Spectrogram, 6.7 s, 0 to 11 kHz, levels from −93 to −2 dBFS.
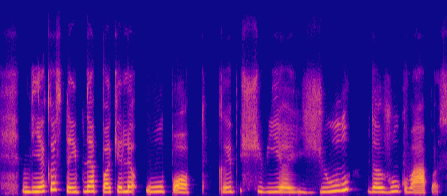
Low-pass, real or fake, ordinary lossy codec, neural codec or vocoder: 7.2 kHz; real; Opus, 32 kbps; none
